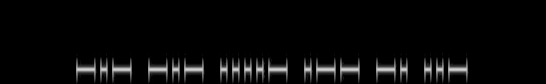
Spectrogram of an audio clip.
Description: Morse code, heard as a keyed tone, about 20 wpm, 700 Hz. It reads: KK4WNU
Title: Speed Racing - USA 2x3 Call Signs 17wpm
